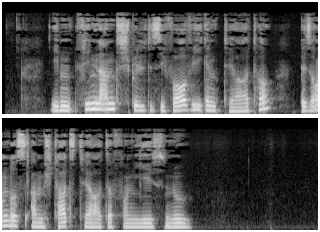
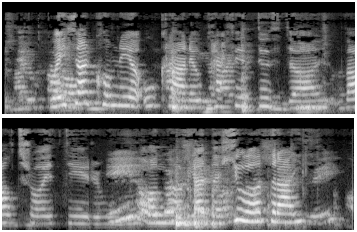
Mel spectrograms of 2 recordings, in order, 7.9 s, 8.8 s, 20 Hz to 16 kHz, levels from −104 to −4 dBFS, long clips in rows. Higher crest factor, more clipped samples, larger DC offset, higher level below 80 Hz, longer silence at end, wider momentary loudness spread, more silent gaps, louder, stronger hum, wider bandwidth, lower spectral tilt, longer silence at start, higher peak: about the same, 18 dB vs 18 dB; neither; neither; about the same, -54 dBFS vs -58 dBFS; first, 1.6 s vs 0 s; second, 8 LU vs 16 LU; neither; about the same, -19 LUFS vs -17 LUFS; neither; about the same, 11.5 kHz vs 11.5 kHz; about the same, -4.5 dB/octave vs -4 dB/octave; first, 0.6 s vs 0.05 s; about the same, -2 dBFS vs 0 dBFS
